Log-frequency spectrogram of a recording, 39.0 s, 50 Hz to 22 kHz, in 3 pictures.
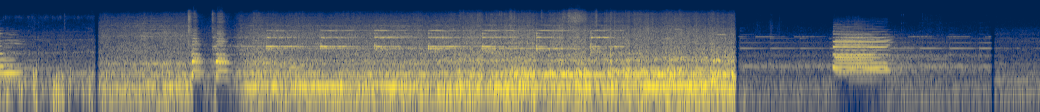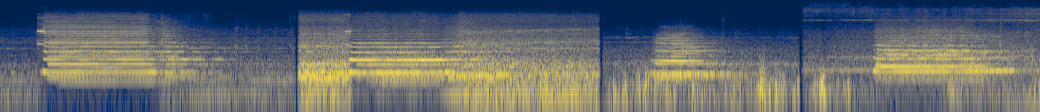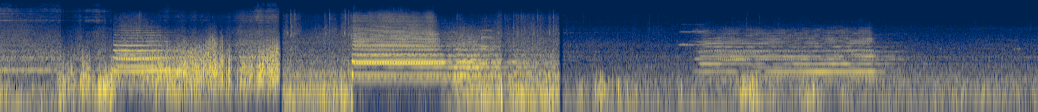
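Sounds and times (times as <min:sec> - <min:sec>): train horn blasts: 0:00.0 - 0:00.4, 0:02.3 - 0:04.5, 0:10.4 - 0:11.4, 0:13.4 - 0:16.1, 0:16.7 - 0:19.4, 0:21.0 - 0:22.3, 0:23.1 - 0:29.4, 0:30.4 - 0:32.8, 0:34.6 - 0:37.4
passing train rumble: 0:00.0 - 0:38.9.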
